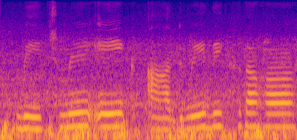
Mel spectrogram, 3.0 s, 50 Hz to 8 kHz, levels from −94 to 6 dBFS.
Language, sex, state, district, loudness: Hindi, female, Maharashtra, Gondia, -15 LUFS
